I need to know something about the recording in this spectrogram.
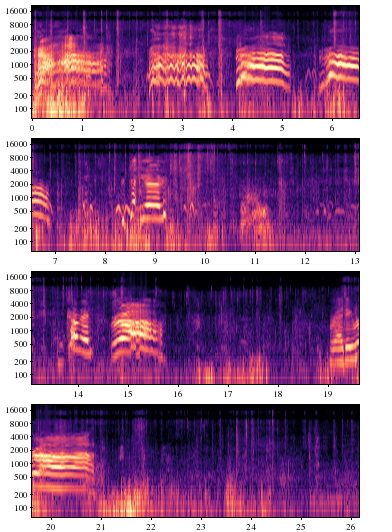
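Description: Excited laughing and squealing from a toddler and an adult playing chase, in about eight loud bursts with quieter gaps between, several of them high and falling in pitch.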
